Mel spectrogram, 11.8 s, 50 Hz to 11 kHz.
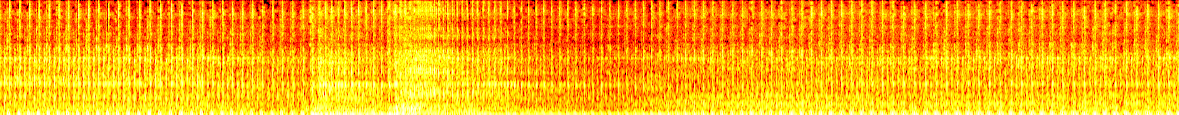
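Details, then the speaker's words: Kawasaki Prairie 360 4x4 ATV, damaged project machine; hard regular knock on every firing stroke at steady idle, lower-end knock, bad crank suspected but not confirmed. "all right well hop to dig into a further find out it still got some kind of a knock in it but prey is the crank"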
